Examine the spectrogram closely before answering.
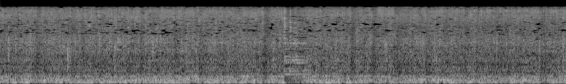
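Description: Food sizzles steadily in hot oil in a pan.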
